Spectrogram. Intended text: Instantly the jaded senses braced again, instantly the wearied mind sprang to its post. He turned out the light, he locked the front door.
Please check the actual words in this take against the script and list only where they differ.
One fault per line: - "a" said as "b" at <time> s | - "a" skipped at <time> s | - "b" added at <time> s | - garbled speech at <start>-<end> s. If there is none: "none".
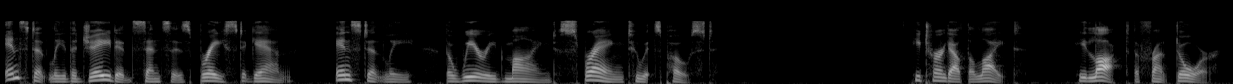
none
